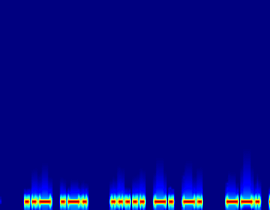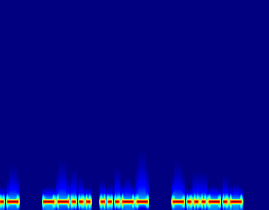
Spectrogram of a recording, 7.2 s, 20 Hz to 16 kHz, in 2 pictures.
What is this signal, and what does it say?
Morse code, heard as a keyed tone, about 24 wpm, 700 Hz. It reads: UR 5NN GA 73 <BK>
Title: Speed-Racing Common QSO Phrases - 25wpm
